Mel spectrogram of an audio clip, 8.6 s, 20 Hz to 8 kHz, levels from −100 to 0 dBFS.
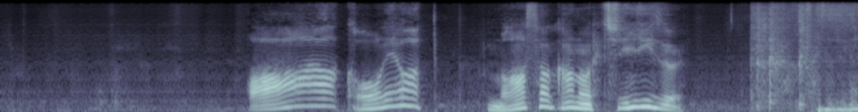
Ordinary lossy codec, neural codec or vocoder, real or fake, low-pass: none; codec, 16 kHz, 1 kbps, FunCodec, trained on LibriTTS, 50 frames a second; fake; 7.2 kHz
